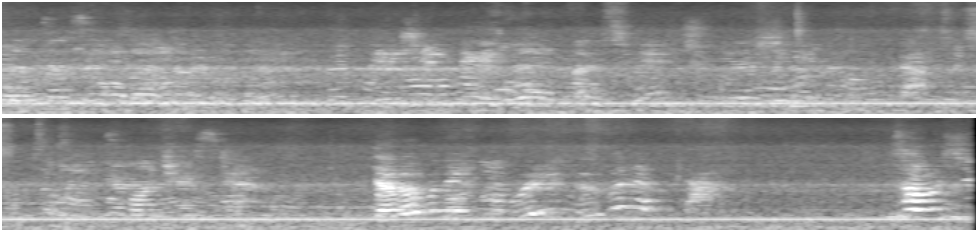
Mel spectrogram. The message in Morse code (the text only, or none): none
